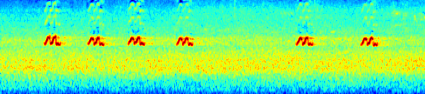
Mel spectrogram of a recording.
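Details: A song thrush singing from its regular perch near a road at South Lake in early morning before full light gives six short, bright, chirpy notes about half a second apart, over a steady background rumble.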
